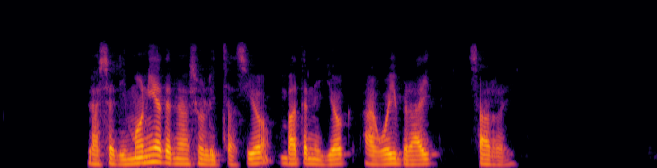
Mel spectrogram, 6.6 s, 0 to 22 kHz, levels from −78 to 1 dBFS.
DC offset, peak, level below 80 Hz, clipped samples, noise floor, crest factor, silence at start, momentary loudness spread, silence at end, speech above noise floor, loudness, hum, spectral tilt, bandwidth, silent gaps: under 0.1%; -2 dBFS; -52 dBFS; under 0.1%; under -90 dBFS; 18 dB; 0.9 s; 9 LU; 1.45 s; over 72 dB; -19 LUFS; none; -8 dB/octave; 7.8 kHz; none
